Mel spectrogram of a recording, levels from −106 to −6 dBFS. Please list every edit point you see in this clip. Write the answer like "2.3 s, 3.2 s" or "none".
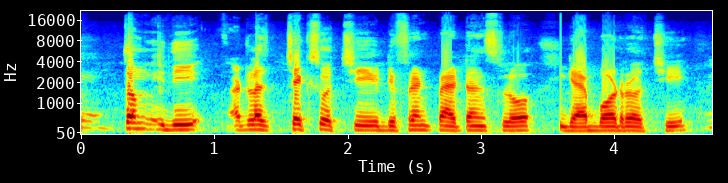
3.5 s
